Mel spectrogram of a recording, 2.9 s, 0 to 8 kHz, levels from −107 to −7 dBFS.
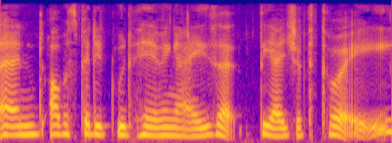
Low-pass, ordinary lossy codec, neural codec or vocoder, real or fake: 7.2 kHz; MP3, 48 kbps; none; real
